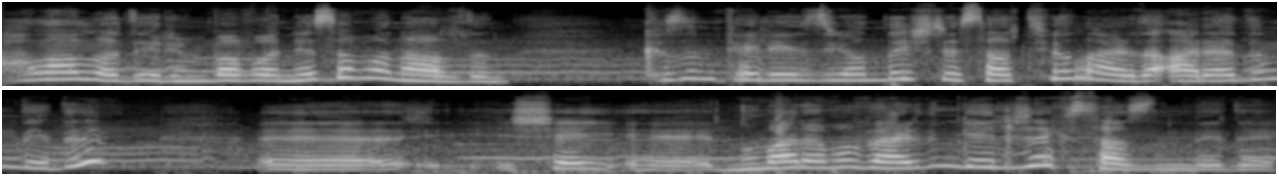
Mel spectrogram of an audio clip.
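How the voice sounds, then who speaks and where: Over music in the background, a woman talks at a high pitch and a moderate pace. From Dersim, eastern Turkey. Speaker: musician. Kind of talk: interview. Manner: hesitant, many fillers.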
